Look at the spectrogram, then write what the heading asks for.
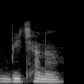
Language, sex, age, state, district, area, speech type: Bengali, male, 18-30, West Bengal, South 24 Parganas, rural, read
